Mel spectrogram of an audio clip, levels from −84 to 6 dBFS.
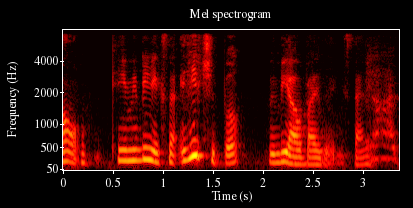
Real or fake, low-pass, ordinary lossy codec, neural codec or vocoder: fake; 7.2 kHz; none; codec, 16 kHz, 1.1 kbps, Voila-Tokenizer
